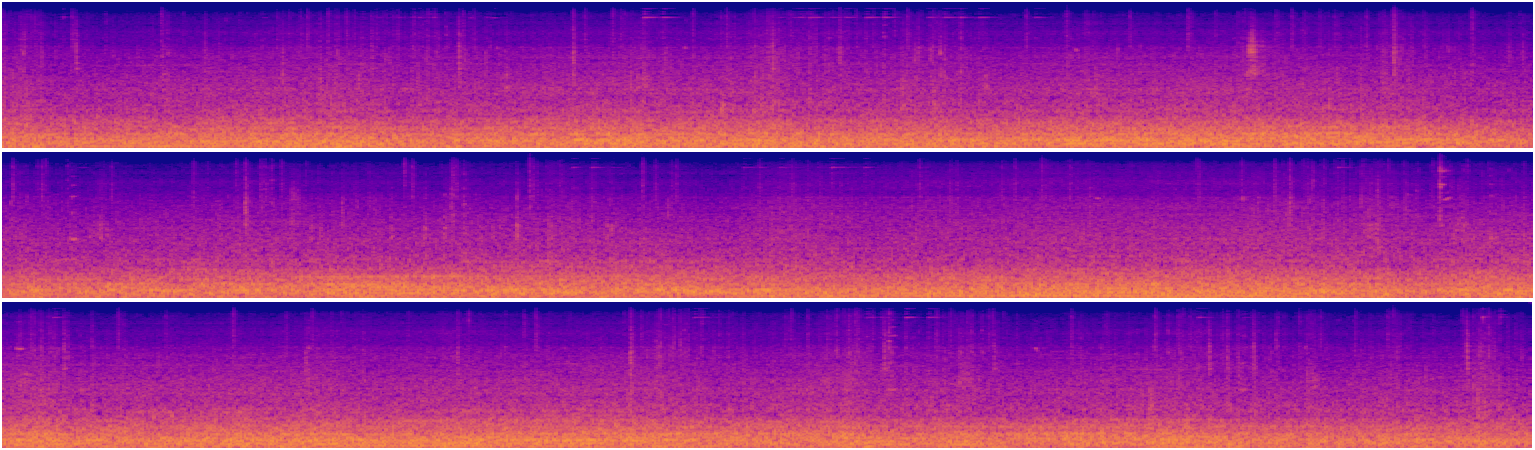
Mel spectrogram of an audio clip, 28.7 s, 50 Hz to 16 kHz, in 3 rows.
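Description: Cab interior noise of a 1989 Chevrolet Scottsdale pickup being driven: a steady blend of engine, road and wind noise.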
